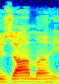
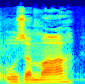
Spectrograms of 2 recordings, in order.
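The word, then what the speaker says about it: Uzomah: um and um cj uzama yes i finally uh pronounced it right i was saying uzoma uzama uh is uh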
